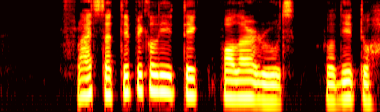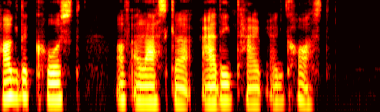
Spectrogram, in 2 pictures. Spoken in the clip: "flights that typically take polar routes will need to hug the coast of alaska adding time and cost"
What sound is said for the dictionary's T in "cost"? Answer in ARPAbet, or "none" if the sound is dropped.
T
